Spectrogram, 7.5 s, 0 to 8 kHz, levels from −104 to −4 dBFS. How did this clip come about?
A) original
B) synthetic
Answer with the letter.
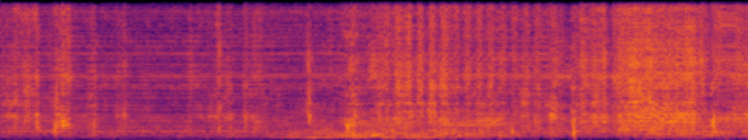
B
